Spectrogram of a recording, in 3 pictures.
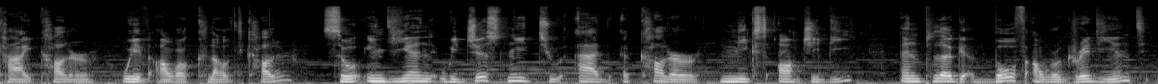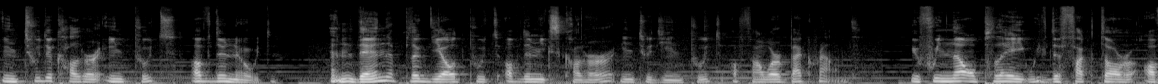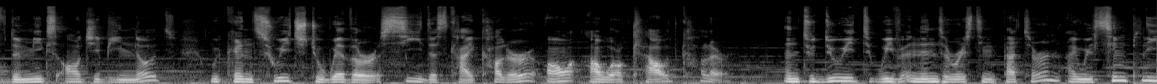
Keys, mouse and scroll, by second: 0.2 g, 1.8 click, 2.2 g, 3.0 shift+middle click, 3.5-4.2 scroll down 2, 4.8 click, 5.5 shift+x, 5.9 shift+a, 10.3 click, 12.8 click, 14.8 click, 15.9 click, 17.8 click, 19.6 click, 22.2 click, 24.4 scroll down 2, 24.6 alt+middle click, 25.4 click, 27.3 scroll down 1, 27.4 middle click, 28.0 shift+middle click, 28.7 middle click, 29.8 click, 30.2 KP_Decimal, 30.6 middle click, 30.8 ctrl+middle click, 31.3 shift+middle click, 31.6 ctrl+middle click, 31.9 middle click, 33.4 scroll down 4, 33.5 shift+middle click, 34.1 click, 34.5 scroll up 4.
